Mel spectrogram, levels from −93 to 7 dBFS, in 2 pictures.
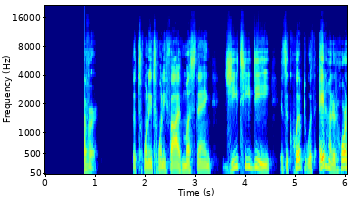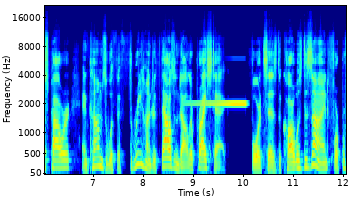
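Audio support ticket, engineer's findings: Cut-off start. Digital silence from 0.00 to 0.79 s, then speech enters abruptly mid-sound at 0.79 s. No attack, no fade-in. Capture or stream began late. Component: recording start or stream connection, not the talker.

Loudspeaker feedback squeal, 8.78 to 10.14 s. Single tone at 2 kHz, swelling over about a second to roughly 5 dB above the speech. Mic hears its own loudspeaker. Loop gain exceeds unity at 2 kHz. Component: mic and speaker placement, monitor gain.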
